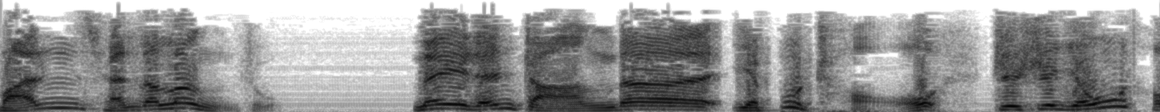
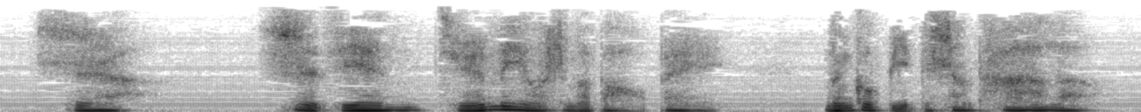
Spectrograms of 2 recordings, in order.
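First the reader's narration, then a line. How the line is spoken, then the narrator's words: Gentle, soft. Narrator (Chinese): 宁久微柔声地说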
